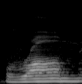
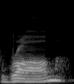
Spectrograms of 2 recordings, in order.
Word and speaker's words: Ram: right personal power and it's rom is ram but it's rom okay okay your affirmation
